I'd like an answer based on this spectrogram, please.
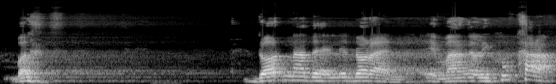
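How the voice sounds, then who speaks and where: A man's voice: a little high, slow, sharp tone. A man preaching a sermon, calling on the crowd to answer and chant, often half-singing his phrases. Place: outdoor religious gathering with loudspeakers. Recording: echoey PA sound.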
